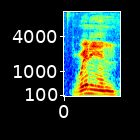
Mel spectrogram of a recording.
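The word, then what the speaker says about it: Gwydion: can correct me but uh Gyan excuse me wian is it's spelled g w y d i o n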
